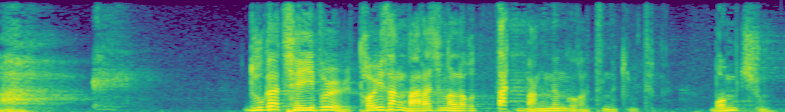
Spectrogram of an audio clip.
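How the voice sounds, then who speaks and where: Lively high-voiced man giving a testimony. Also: fairly quick, breathy edge. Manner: animated storytelling, acting out quotes. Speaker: guest speaker at prayer meeting. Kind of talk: testimony sermon.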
